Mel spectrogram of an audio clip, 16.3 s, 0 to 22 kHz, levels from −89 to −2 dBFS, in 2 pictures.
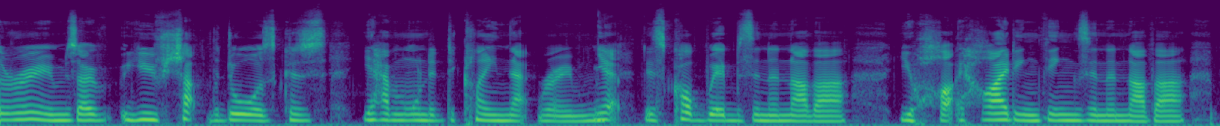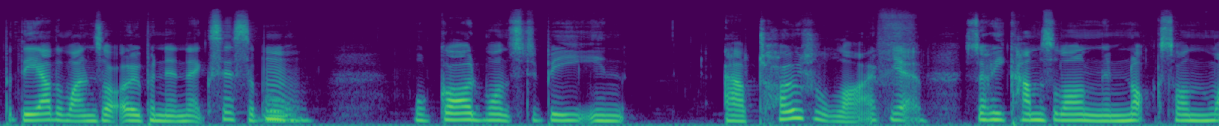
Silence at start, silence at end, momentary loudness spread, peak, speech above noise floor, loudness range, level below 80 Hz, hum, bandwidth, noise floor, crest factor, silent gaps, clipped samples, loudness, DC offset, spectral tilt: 0 s; 0 s; 8 LU; -6 dBFS; 21 dB; 4 LU; -50 dBFS; none; 14 kHz; -47 dBFS; 20 dB; none; under 0.1%; -27 LUFS; under 0.1%; -5.5 dB/octave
